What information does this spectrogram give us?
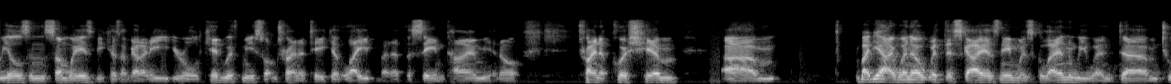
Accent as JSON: {"language": "English", "area": "Vancouver Island", "region": "British Columbia", "country": "Canada", "tie": "born or raised there", "said": "I grew up on Vancouver Island"}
